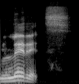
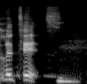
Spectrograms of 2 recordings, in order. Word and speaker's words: Lititz: not from le tits from lititz from lititz not latitudes but you just did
